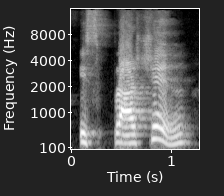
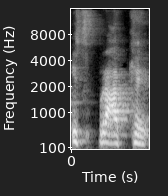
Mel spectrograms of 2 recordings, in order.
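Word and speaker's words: Sprachen: क्योंकि आपको बताया था कि अ के बाद यदि सी एच आता है तो उसका जो प्रोनाउंसिएशन है वो खा हो जाता है।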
